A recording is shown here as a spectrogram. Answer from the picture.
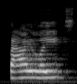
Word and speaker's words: phthalate: Anything that has parfum, fragrance, parabens, phthalates. Phthalates is spelled with a PH at the beginning of it, but it's pronounced phthalate.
